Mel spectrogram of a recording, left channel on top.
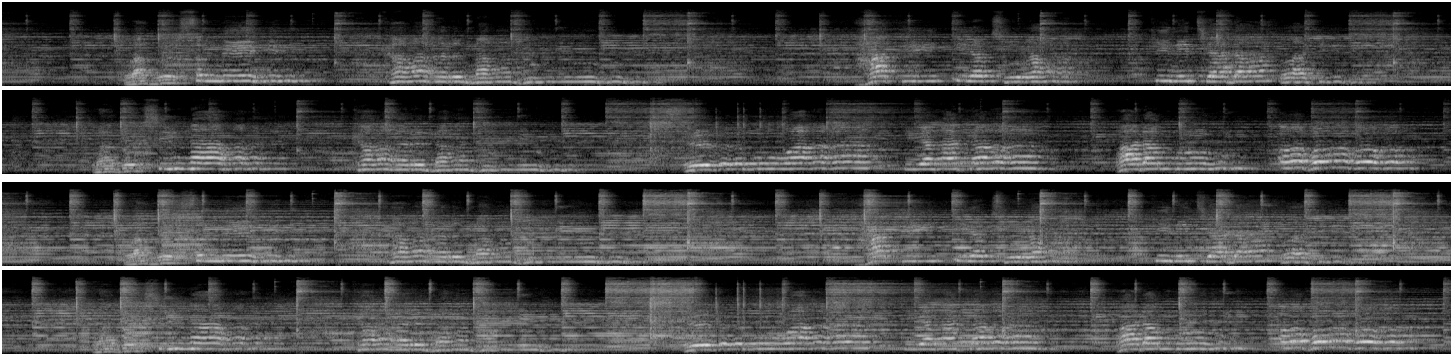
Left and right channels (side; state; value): both; normal; correlation 0.66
